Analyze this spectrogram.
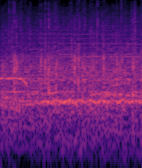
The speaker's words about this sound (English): All right. One more round of applause for our VIPs.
